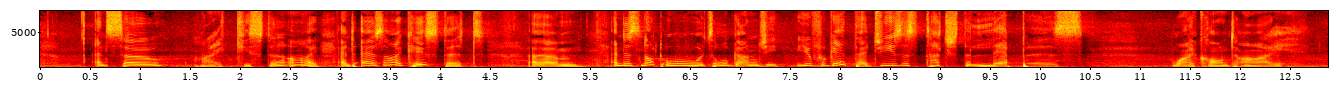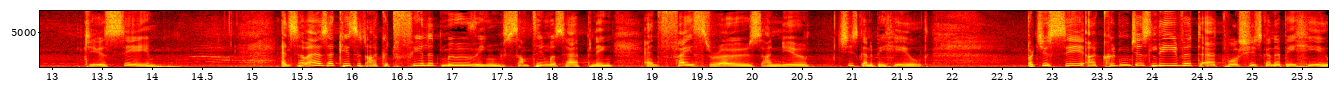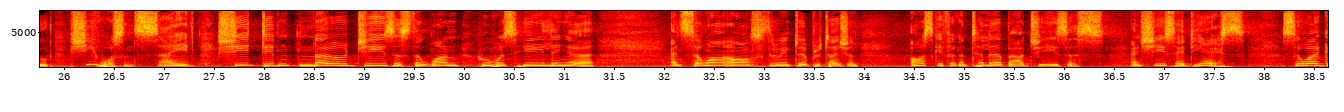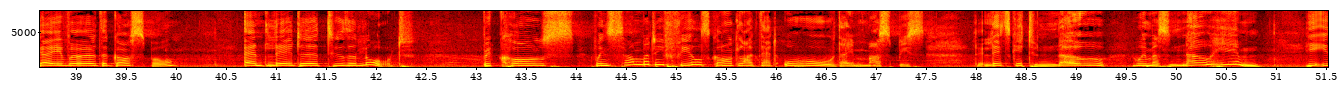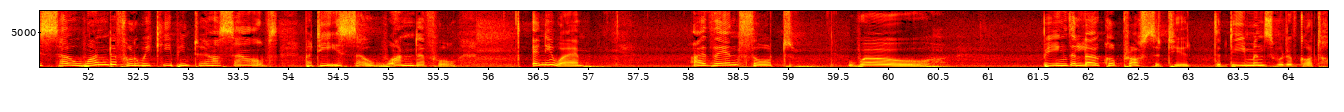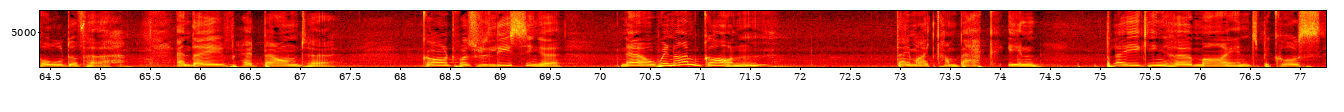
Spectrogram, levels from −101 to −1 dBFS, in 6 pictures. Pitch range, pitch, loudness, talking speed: 170-255 Hz, 215 Hz, -27 LUFS, 145 wpm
